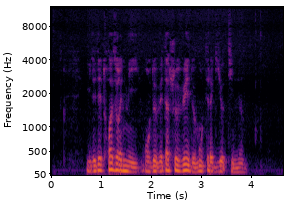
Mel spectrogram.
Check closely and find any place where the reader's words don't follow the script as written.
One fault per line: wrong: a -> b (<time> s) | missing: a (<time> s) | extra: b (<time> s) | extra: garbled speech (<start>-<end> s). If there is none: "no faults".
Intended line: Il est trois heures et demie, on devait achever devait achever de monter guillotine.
wrong: est -> était (0.9 s)
missing: devait achever (2.8 s)
extra: la (3.1 s)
